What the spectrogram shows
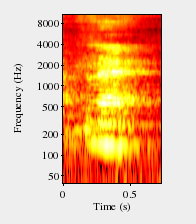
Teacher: र का जब हम उच्चारण करते हैं तो हमारी जीवा जो है 2-3 बार कंपन करती है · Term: प्रकंपित व्यंजन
